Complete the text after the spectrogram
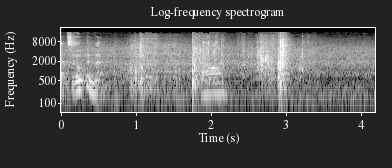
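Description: A cardboard box lid is lifted open.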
